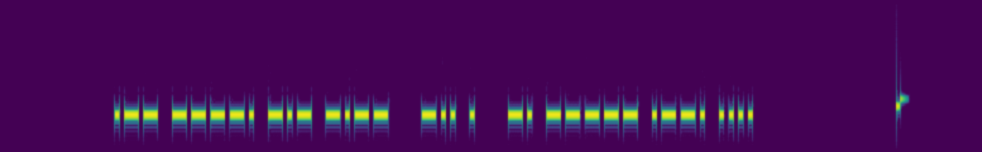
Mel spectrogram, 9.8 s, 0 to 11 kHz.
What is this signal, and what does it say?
Morse code, heard as a keyed tone, about 25 wpm, 700 Hz. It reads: W9KY DE N0PH
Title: USA Callsign DE Callsign - 4 Characters - 25wpm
